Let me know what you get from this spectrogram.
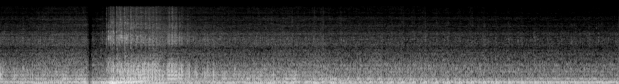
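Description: Car engine revved briefly about a second in, then settling to a steady idle.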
